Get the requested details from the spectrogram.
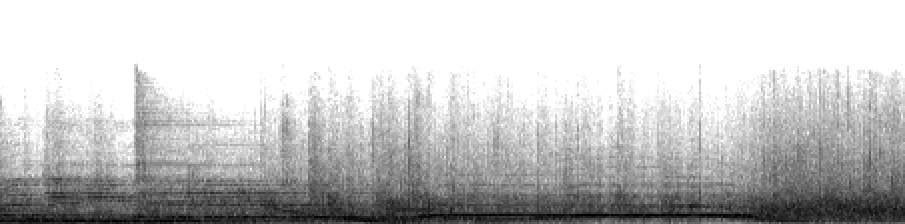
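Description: Two young women sing together through microphones in an echoing hall.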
